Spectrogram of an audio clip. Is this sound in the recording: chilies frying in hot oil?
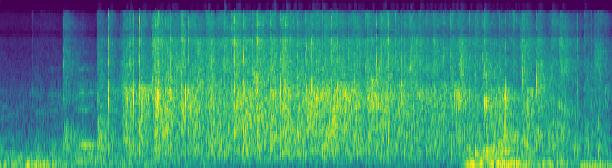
no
